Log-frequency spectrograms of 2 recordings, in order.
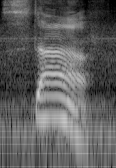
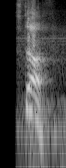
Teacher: Notice the vowel sound. The ah in staff, it's a long sound. Staff. But that's my stuff. Stuff. The sound is very, very short.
